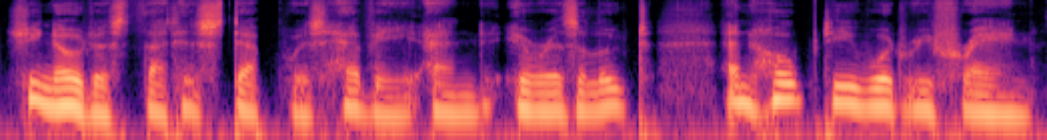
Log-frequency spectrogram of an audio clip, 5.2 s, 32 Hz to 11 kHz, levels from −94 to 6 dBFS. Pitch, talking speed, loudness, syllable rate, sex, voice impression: 120 Hz, 160 wpm, -17 LUFS, 4.9 syllables/s, male, very masculine, slightly old, thick, sincere, calm, slightly elegant, slightly kind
